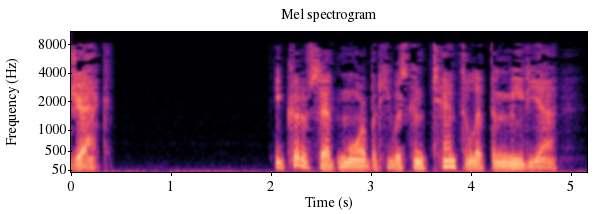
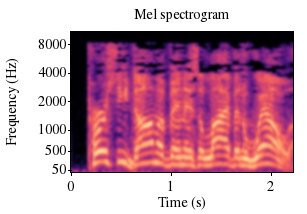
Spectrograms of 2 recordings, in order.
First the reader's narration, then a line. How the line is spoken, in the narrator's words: a reporter shouted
